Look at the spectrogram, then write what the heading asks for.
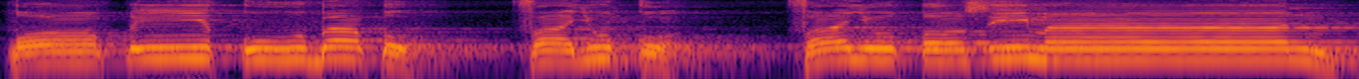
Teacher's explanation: qaf sukun yang mati asli di tengah kalimat qalqalah sughra jangan lupa dipantulkan.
